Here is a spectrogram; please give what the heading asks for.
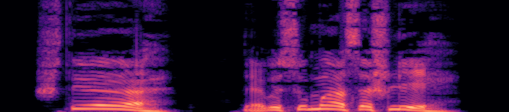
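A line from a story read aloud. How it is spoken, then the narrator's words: Mobster shouting. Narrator (Russian): закричал мафиози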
